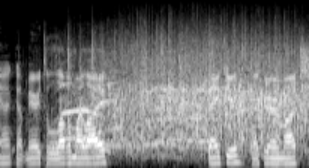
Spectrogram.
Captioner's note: applauding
